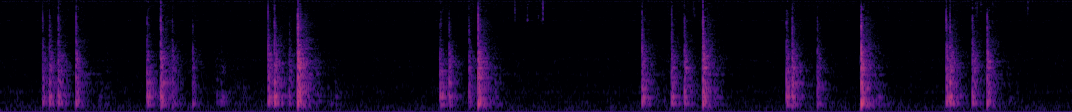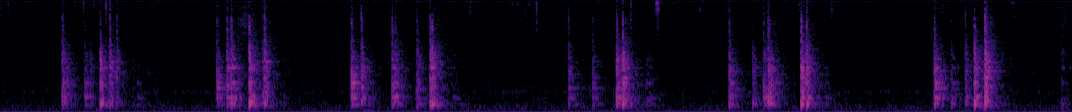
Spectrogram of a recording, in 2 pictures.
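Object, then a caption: Frame drum with synthetic head. A round, hollow Remo frame drum with a synthetic head is tapped and scratched with long gold metal finger claws. Short bursts of quick, dry clicking taps, often in pairs or small clusters, land against a faint steady low hum, with a warm mid-range body and very little ring. The result is a quiet, crisp, irregular pattern of tapping across the drumhead.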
